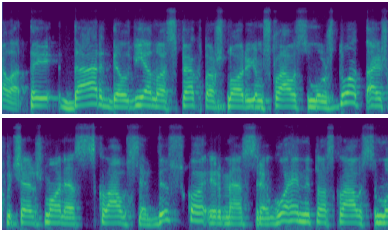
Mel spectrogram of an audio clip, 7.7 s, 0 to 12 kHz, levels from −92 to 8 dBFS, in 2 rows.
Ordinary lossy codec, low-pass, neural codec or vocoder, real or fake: Opus, 16 kbps; 7.2 kHz; codec, 16 kHz, 16 kbps, FreqCodec, larger model; fake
